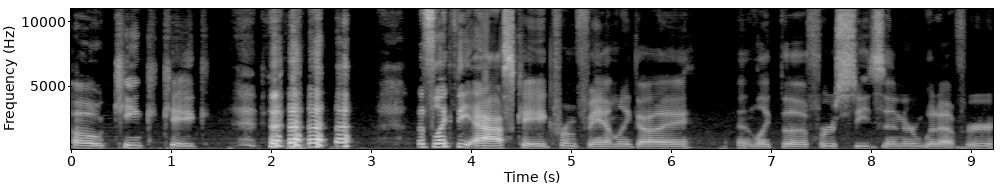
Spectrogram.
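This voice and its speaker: This woman has an American accent and a fairly low pitch, with lively intonation. She talks at a very slow pace, and her loudness swings widely. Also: dry, close sound with no echo. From Illinois, Chicago area. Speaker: vtuber streamer. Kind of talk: casual chat. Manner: slight slurring.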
